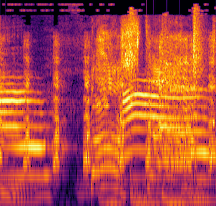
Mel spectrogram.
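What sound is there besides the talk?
hen clucking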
